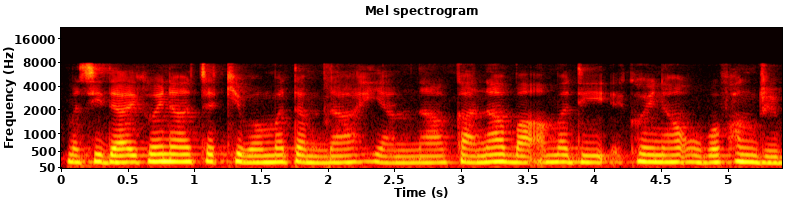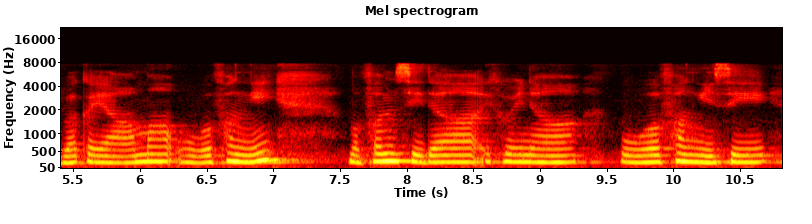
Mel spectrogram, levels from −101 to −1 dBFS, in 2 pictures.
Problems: none marked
